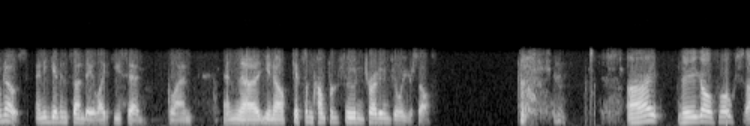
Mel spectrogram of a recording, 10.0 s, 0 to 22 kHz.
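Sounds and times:
speech: 0.0 - 5.8, 6.9 - 7.6, 8.4 - 9.9
person coughing: 6.9 - 7.7.

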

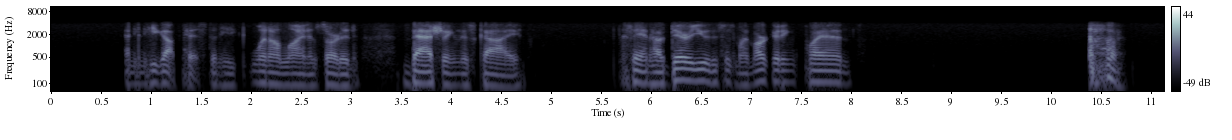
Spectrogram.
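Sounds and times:
speech: 0.7 - 4.8, 5.7 - 8.1, 10.6 - 10.8
person coughing after a drink went down the wrong pipe: 10.4 - 10.8.

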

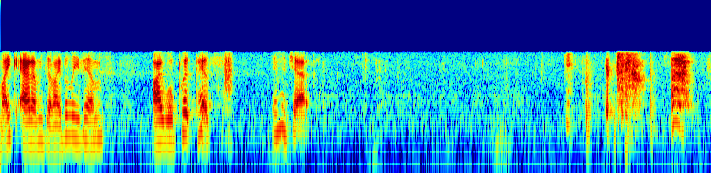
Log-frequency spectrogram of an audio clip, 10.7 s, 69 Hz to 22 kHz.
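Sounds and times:
speech: 0.0 - 1.7, 2.3 - 3.4, 4.0 - 4.7
stifled sneeze attempt: 8.5 - 10.6.

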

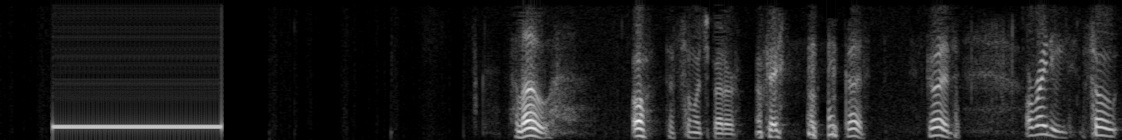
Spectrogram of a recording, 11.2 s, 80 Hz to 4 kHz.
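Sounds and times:
telephone dial tone while dialing out: 0.5 - 2.2
speech: 5.2 - 5.6, 6.3 - 11.2.

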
